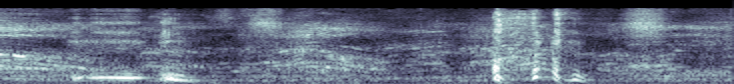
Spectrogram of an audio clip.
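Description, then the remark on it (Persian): A quick cluster of three or four dry coughs, close to the microphone, comes after a moment of someone speaking, with a faint room hiss underneath. “این سرفه‌های منم که انشالله نگرانتون نمی‌کنه دیگه، اینا همیشه بوده از اول این کرونا غیر کرونا فرق نمی‌کنه، این سرفه‌های ما به قول امروزی ها دیفالته، این همیشه با ما هست، این نگران نشید.”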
